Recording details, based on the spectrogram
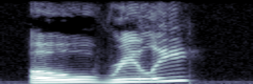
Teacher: Notice the rising intonation on really. This shows that the speaker is surprised.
